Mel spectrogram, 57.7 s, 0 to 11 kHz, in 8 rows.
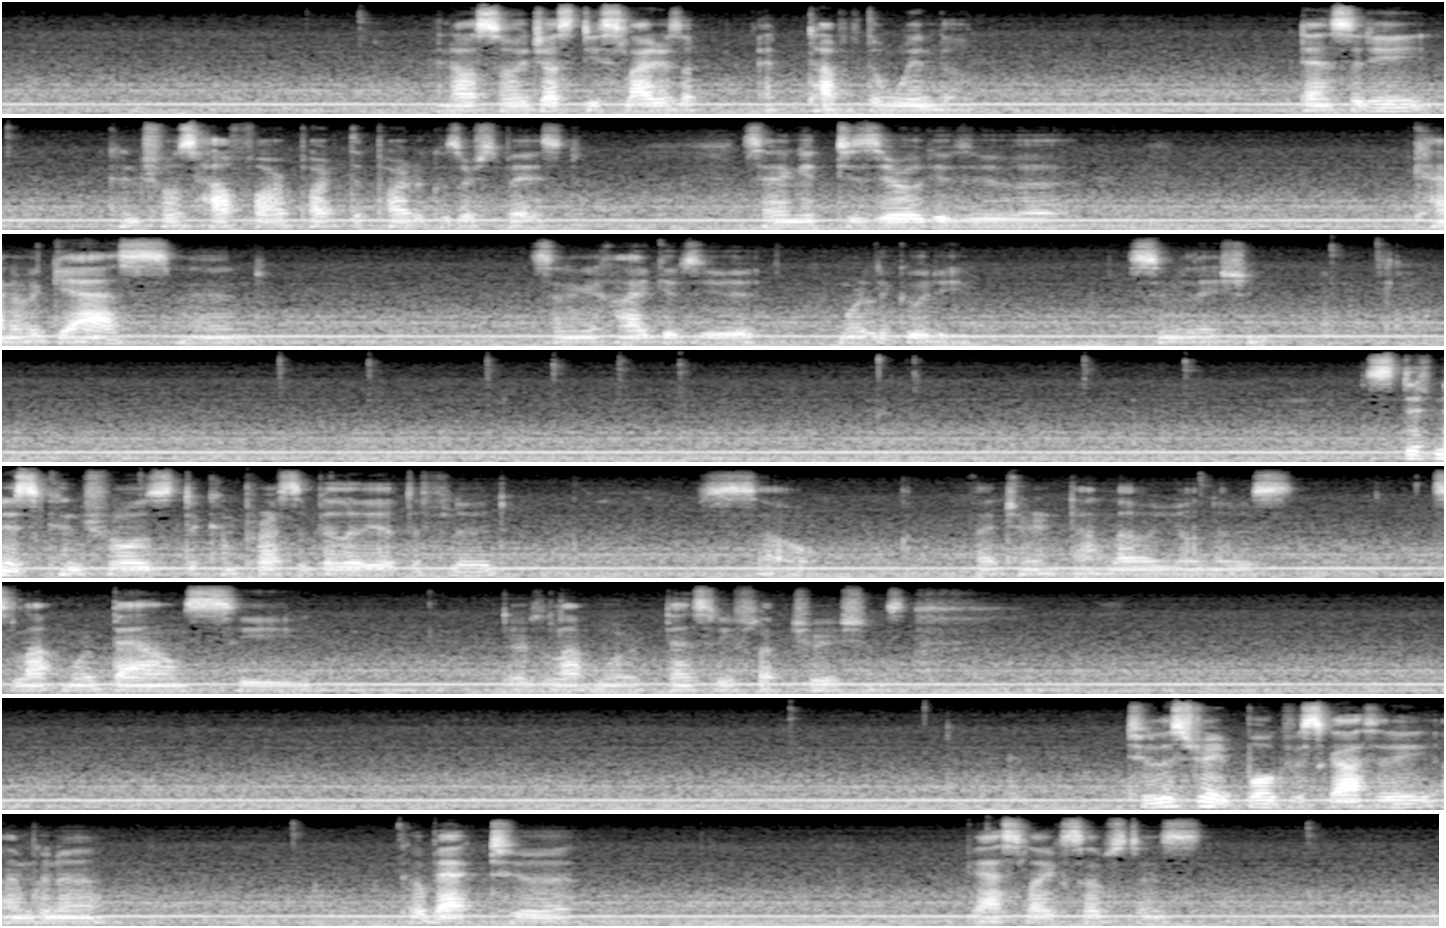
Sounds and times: Speech: 0:02.2 - 0:04.9, 0:06.5 - 0:07.2, 0:07.8 - 0:10.2, 0:10.9 - 0:12.6, 0:14.3 - 0:15.8, 0:17.1 - 0:19.3, 0:20.0 - 0:20.8, 0:28.4 - 0:31.4, 0:32.3 - 0:33.0, 0:33.7 - 0:35.4, 0:36.0 - 0:37.7, 0:38.6 - 0:40.7, 0:48.9 - 0:51.0, 0:52.5 - 0:53.4, 0:55.3 - 0:56.5.

